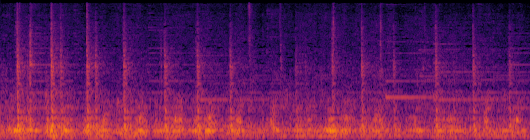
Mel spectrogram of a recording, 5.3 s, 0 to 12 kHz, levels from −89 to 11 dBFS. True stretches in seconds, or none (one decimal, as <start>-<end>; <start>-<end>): 0.0-5.3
